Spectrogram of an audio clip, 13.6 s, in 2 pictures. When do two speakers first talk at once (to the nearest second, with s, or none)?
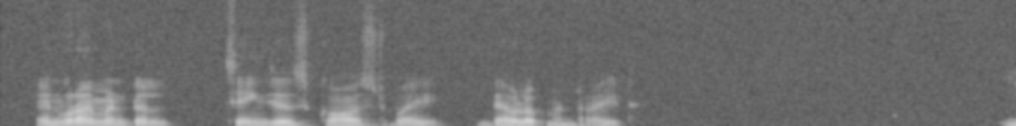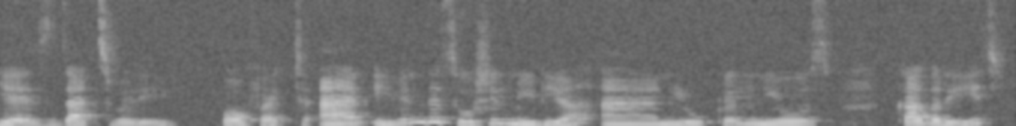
none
